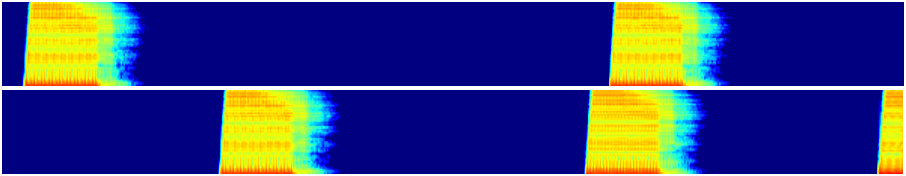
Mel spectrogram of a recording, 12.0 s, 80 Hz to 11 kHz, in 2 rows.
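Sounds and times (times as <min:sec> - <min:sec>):
bass in E minor: 0:00.1 - 0:00.7, 0:04.1 - 0:04.6, 0:07.5 - 0:08.0, 0:09.9 - 0:10.5.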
